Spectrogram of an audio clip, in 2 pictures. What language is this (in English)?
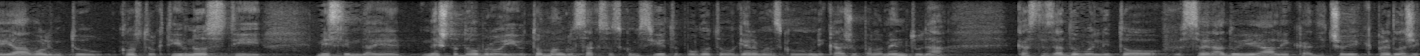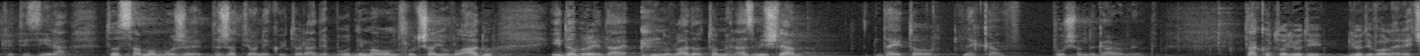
Croatian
